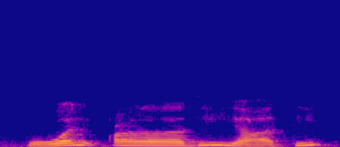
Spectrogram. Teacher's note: عین کے اوپر بھی کھڑی زبر ہے، فتح قائمہ ہے، یا کے اوپر بھی فتح قائمہ ہے، دونوں کو دو حرکتوں برابر لمبا کر کے پڑھنا ہے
